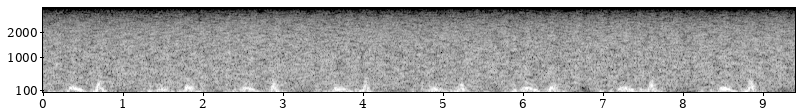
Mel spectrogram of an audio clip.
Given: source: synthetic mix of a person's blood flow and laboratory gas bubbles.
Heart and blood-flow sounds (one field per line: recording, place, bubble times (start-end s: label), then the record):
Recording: Doppler ultrasound of blood flow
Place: precordium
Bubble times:
no bubbles
From the record:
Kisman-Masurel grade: 000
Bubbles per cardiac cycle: 0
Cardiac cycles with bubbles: 0%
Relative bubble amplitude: no bubbles discernible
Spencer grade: 0 (complete lack of bubble signals)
